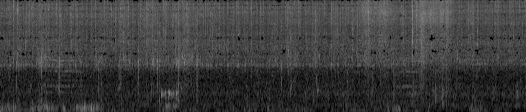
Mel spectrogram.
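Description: Water trickling and splashing at a steady, moderate level, with a low rumble during the first two seconds and faint voices now and then.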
